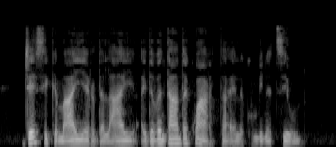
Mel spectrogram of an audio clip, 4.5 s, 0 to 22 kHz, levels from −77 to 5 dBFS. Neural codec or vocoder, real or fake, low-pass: none; real; 9.9 kHz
